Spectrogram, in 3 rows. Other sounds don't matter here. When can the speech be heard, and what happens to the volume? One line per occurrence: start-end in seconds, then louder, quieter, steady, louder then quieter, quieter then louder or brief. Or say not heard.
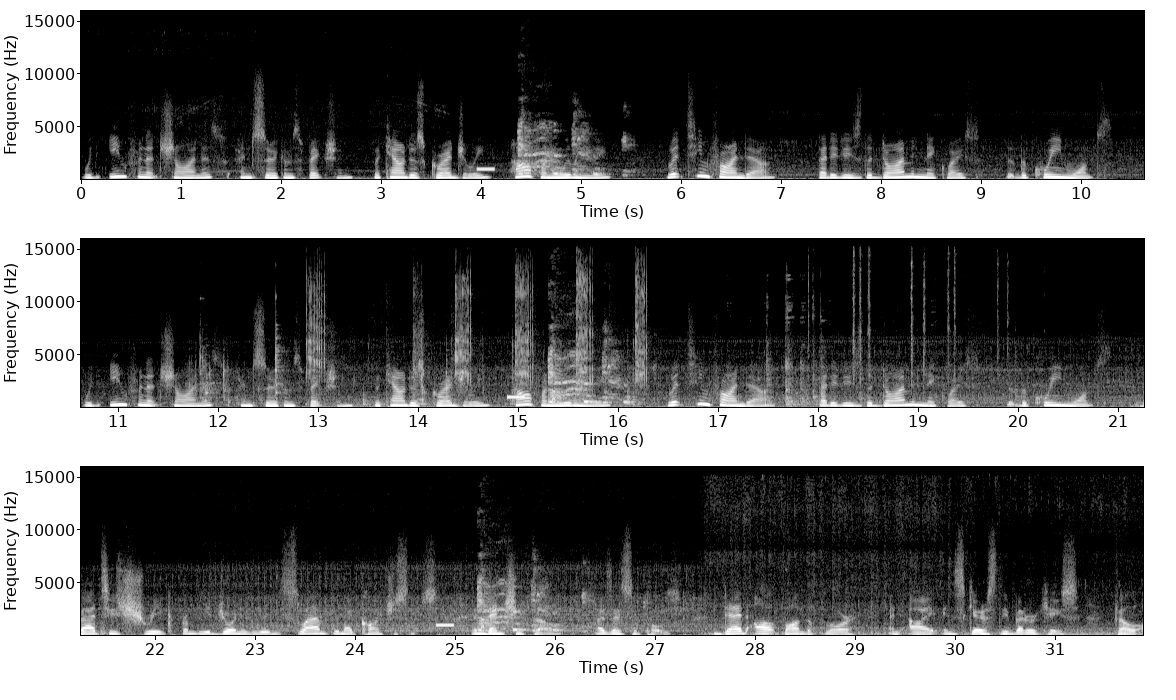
0.0-31.8 steady.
